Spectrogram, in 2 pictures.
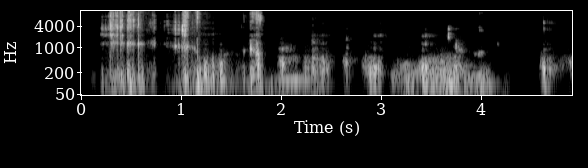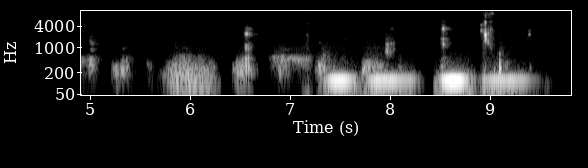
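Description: Crunching and chewing on a sweet potato chip: a run of loud, crisp bites at first, then many softer, moist chewing sounds in an irregular rhythm, with no talk.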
